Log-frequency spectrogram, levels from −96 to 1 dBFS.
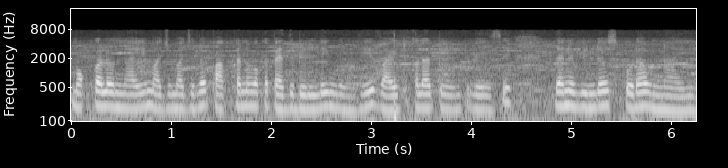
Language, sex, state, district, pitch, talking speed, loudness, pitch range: Telugu, female, Andhra Pradesh, Guntur, 185 Hz, 165 wpm, -18 LUFS, 175-195 Hz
